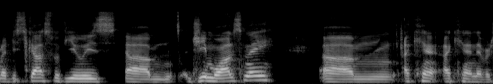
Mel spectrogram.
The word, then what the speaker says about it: Jim Walmsley: And so the first subject that I want to discuss with you is Jim Walmsley. I can't never say his name right. Can you say his name for me? Jim Walmsley.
